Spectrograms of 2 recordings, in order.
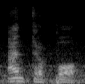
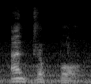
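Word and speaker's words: entrepôt: Singapore entrepreneur that acted activity is known as anthropo spell it e n from from French e-n-t-r-e e n t r e p o t anthropo what is anthropo Import and Export so that's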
